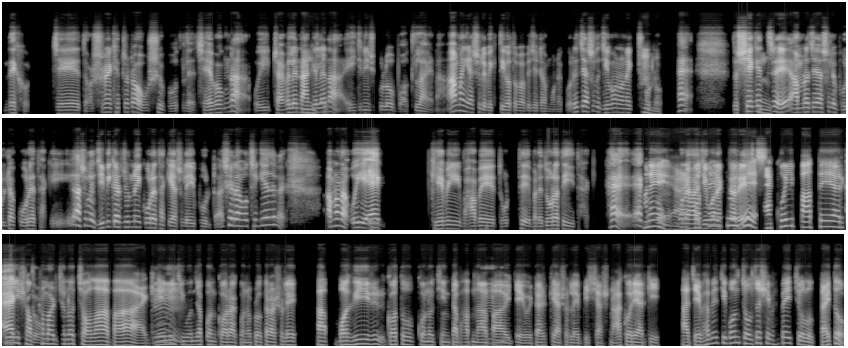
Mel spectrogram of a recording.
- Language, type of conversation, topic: Bengali, podcast, ভ্রমণের ফলে তোমার জীবনদর্শন কীভাবে বদলেছে?
- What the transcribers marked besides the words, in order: in English: "travel"; other background noise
